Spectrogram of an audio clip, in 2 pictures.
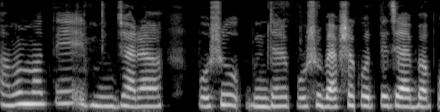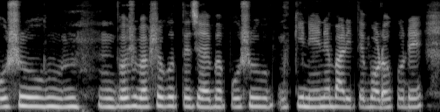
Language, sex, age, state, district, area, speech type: Bengali, female, 18-30, West Bengal, Dakshin Dinajpur, urban, spontaneous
